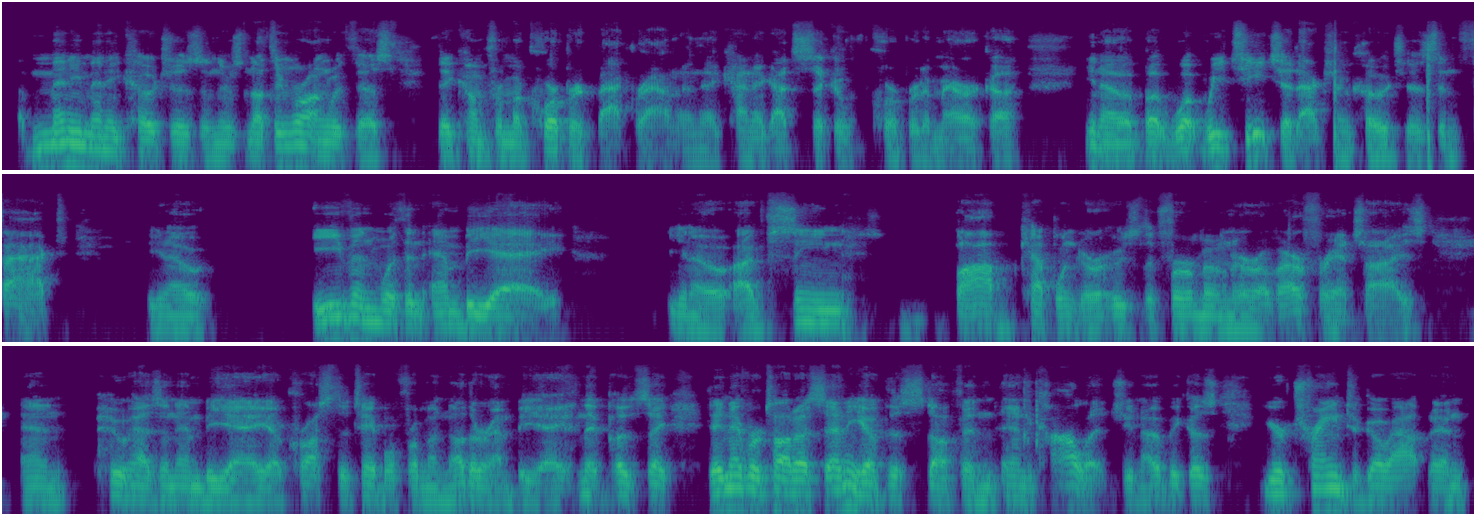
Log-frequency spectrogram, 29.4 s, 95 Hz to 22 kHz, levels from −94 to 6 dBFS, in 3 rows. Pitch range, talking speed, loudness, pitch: 75-90 Hz, 180 wpm, -35 LUFS, 80 Hz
